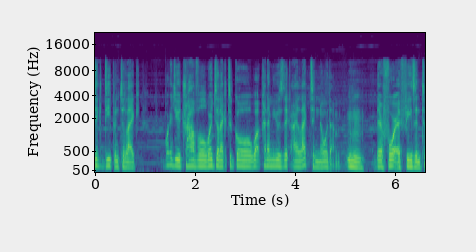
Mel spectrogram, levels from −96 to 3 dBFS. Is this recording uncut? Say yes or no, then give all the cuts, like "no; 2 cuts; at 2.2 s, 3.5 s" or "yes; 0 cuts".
yes; 0 cuts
